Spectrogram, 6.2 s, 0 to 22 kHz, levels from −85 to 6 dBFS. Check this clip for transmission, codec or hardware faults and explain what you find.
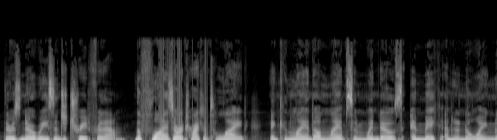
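One fault: processor overload crackle, from 1.99 to 2.59 s. Dozens of very short buffers, around a millisecond and a half each, were skipped, leaving hard-edged gaps heard as gritty tearing. The waveform shows notches, and the spectrogram shows dense vertical broadband streaks.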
